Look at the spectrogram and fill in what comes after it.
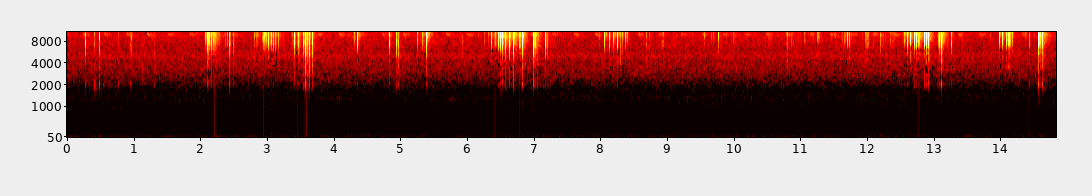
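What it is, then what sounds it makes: Plastic cosmetic jar, hollow. Long nails scratch the ridged rim and tap the labeled bottom of a small, hollow black plastic cosmetic jar with a ridged lid, held up in both hands. Quiet, bright, dry clicks and short scratchy bursts come in irregular clusters with soft pauses between, and almost no low end.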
